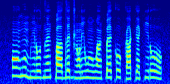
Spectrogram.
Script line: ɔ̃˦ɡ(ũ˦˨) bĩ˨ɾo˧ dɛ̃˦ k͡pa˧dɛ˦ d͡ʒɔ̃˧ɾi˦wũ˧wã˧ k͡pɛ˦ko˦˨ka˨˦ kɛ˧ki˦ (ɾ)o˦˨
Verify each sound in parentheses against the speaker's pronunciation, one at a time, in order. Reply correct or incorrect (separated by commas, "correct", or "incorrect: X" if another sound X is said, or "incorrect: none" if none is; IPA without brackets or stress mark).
correct, correct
